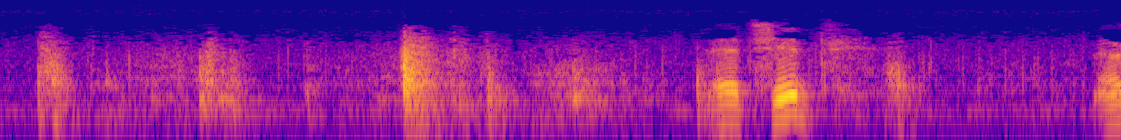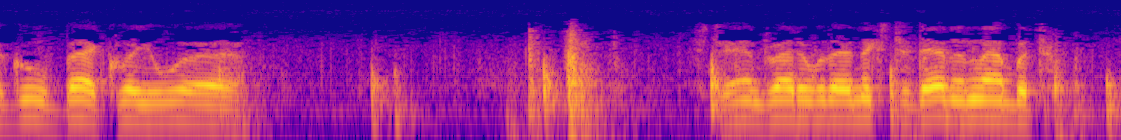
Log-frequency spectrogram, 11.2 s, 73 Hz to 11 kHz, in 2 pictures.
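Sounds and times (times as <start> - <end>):
speech: 3.6 - 4.3, 5.5 - 7.0, 9.2 - 11.1
wooden window knocking and rattling as it is shut: 7.5 - 9.3.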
